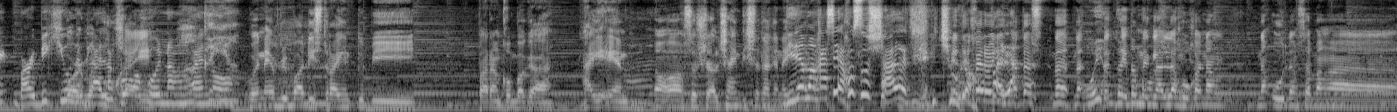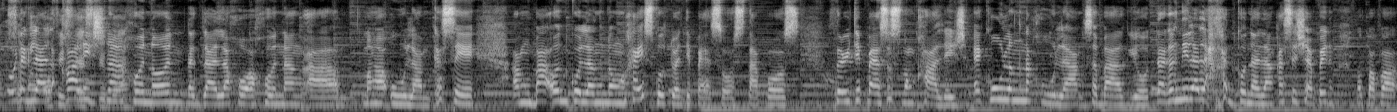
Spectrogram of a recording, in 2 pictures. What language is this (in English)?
Filipino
